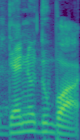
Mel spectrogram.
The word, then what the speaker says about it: Daniel Dubois: Yeah, Daniel Dubois.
